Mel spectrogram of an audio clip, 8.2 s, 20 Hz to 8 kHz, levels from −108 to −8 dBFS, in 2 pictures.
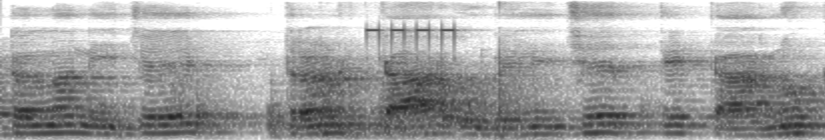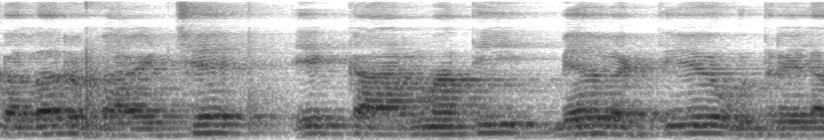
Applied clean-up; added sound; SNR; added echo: none; Alarm; 14 dB; reverberation time 0.9 s.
